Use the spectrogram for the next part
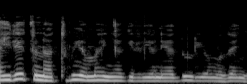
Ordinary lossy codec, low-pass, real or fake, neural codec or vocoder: none; none; real; none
